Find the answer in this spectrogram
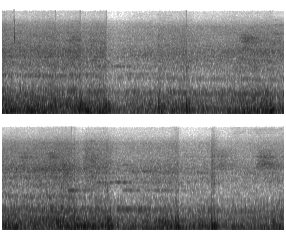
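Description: Electric commuter train standing at the platform, its underfloor equipment giving a loud, steady low rumble.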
